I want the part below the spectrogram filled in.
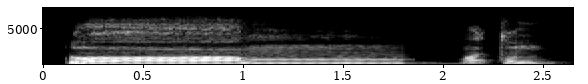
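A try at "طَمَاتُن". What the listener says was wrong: প আর মাখরাজ ঠিক আছে, মাদটা কত হবে? সো আমরা কিভাবে পড়বো, আর একটু লম্বা হতে হবে, হ্যাঁ।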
